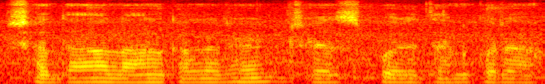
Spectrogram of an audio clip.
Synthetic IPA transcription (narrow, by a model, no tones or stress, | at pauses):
ʃad̪alalkalaɾeɖɾespoɾid̪ankɔɾa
